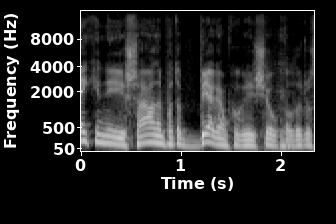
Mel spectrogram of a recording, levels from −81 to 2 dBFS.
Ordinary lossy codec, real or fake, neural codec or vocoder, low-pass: AAC, 96 kbps; real; none; 14.4 kHz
